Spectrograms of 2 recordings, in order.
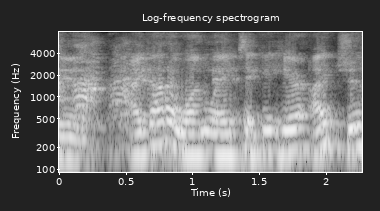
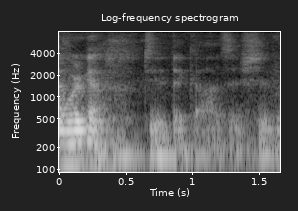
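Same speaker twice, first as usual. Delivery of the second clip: ordinary talk, nothing marked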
